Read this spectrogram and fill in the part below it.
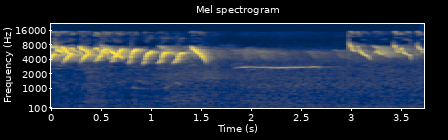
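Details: Oriental white-eye singing in the ngalas style: rapid, high, twittering notes in quick run-on series. A pause follows with one long, steady, thin whistle. Then the fast chattering twitter resumes.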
